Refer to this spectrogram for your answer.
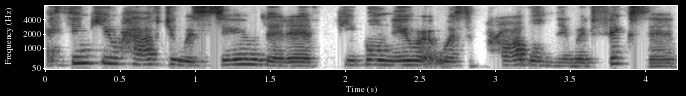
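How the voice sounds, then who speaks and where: A woman speaks with a Southern US accent. Her pace is moderate. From US South. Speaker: leadership expert. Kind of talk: interview.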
